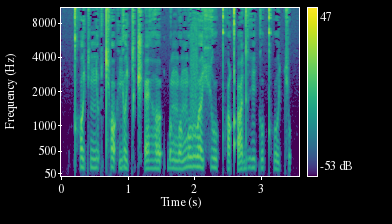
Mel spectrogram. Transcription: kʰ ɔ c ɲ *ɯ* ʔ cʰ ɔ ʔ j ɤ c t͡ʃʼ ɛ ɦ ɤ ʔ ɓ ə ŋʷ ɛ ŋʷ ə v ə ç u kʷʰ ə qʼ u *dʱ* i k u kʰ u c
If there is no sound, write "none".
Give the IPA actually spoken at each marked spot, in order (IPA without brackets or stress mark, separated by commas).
ɤ, dʱ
